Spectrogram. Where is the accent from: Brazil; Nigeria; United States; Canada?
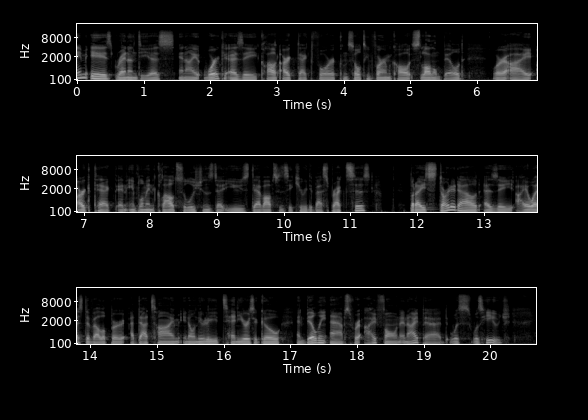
Brazil; I'm originally from Brazil, and in Brazil, for you to have a MacBook, for you to have to buy an iPhone, it's just a lot of money.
